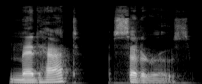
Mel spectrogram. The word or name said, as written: Medhat Sedarose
